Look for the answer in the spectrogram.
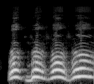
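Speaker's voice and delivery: high yappy dog barks; dog barking. Pretend. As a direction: bark like a small dog. Greeting Lone Wolf in chat.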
